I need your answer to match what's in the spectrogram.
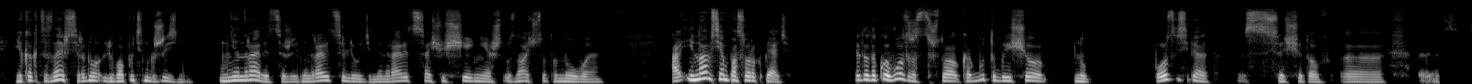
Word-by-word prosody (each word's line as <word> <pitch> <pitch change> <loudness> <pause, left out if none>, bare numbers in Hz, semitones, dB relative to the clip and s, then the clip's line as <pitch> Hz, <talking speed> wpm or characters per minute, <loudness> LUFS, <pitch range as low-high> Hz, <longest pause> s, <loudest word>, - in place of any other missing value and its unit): я 140 - -1
как-то, 165 -5 -2
знаешь, 200 +4 +4
всё 150 - -6
равно 175 +2 +1
любопытен 155 +5 0
к 140 - -5
жизни. 120 -7 -6 0.3
Мне 165 +5 +4
нравится 135 - +1
жизнь, 125 0 -7
мне 135 - -2
нравится 175 +2 0
люди, 135 -6 -4
мне 120 +1 -5
нравится 160 +5 -4
ощущение 150 -2 -3
ш 125 - -10
узнавать 150 +2 -4
что-то 145 -1 -9
новое. 125 -4 -2 0.7
А. 160 +2 +3
И 210 +2 +5
нам 265 +4 +10
всем 235 0 +5
по 200 - +5
45. 150 - +1 0.6
Это 215 +2 +5
такой 210 0 +7
возраст, 195 - 0
что 160 -3 +1
как 150 0 -3
будто 210 0 -1
бы 170 - +1
еще, 165 -2 +1 0.3
ну, 135 -4 -1 0.6
после 220 +6 +3
себя 170 - -3 0.3
со 140 - -4
счетов, 120 -5 -6
э, 115 -1 -7 0.4
с - - -14
155 Hz, 170 wpm, -23 LUFS, 130-185 Hz, 0.7 s, нам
